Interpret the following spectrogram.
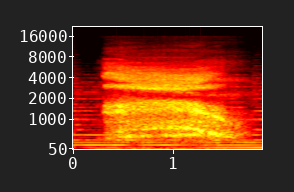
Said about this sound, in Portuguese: Mas o príncipe apara-os com a espada e, depois de muitos golpes, consegue acutilar a cabeça do inimigo. O escorpião solta um berro de dor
